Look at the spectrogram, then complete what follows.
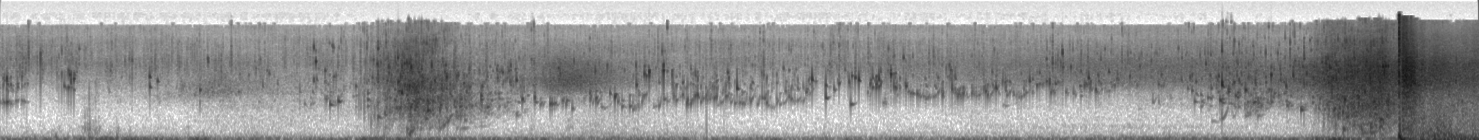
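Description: Water trickling and lapping in shallow sea, heard through a field-recording microphone. About four seconds in there is a brief swell. Near the end a louder rush of water noise builds up, with one sharp knock in it.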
